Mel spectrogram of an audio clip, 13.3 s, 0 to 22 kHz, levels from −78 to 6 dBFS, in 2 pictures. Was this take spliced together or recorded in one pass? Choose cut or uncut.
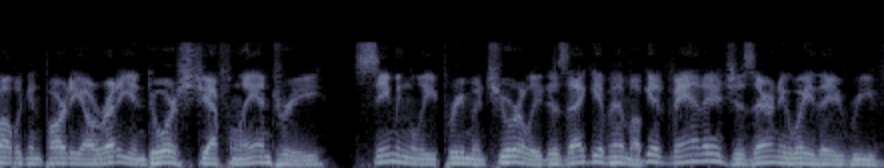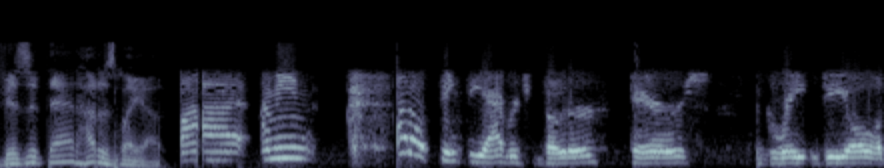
cut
